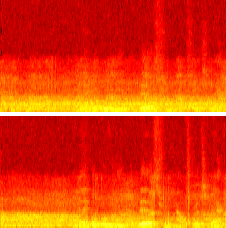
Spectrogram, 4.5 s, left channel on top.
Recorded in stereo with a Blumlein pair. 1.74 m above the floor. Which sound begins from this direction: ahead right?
A man speaking, at 1.4 s.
